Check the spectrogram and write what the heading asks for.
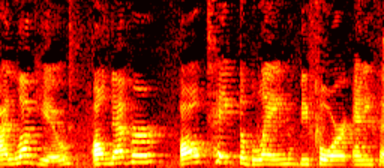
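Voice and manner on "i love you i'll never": plain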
